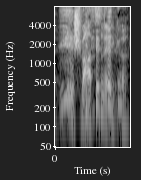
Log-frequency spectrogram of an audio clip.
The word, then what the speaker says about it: Schwarzenegger: I mean, you've said it twice already, but I want you to Schwarzenegger. What's Schwarzenegger? Schwarzenegger would be Arnold Schwarzenegger. Okay, cool. There you go. That's the official Austrian pronunciation of Arnold Schwarzenegger.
